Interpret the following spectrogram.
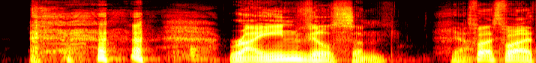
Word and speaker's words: Rainn: It's like, well, it's Rain, R-A-I-N, right?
